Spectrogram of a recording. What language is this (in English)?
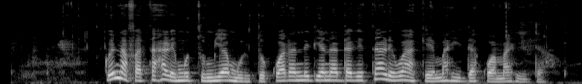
Kikuyu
